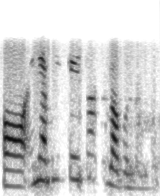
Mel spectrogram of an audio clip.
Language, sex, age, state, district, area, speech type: Assamese, female, 30-45, Assam, Kamrup Metropolitan, urban, conversation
